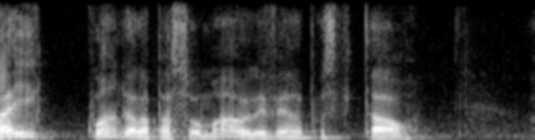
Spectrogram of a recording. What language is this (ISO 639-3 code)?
por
